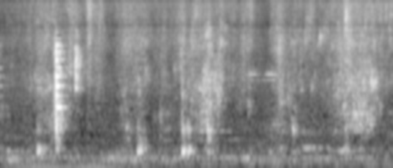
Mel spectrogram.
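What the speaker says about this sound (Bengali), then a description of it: "এবার আমি মশলাটা মিক্স করে দেব।" Spice paste worked into chicken pieces for curry makes soft wet squelches and light clinks of a spoon against the pot, repeating unevenly at close range with no talking.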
